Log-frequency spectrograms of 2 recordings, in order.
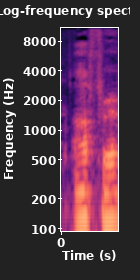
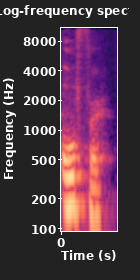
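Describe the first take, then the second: First: The first vowel sounds like the vowel in 'off'. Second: The first vowel sounds like the vowel in 'gopher'. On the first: The speaker calls it right. "Offer, of course, yeah" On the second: The speaker calls it wrong. "Not offer. Unless, like, you know, you're talking about a gopher"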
